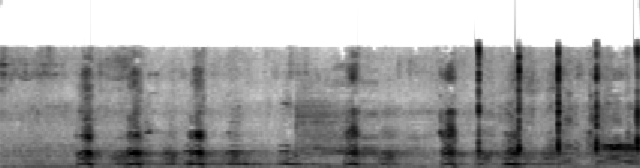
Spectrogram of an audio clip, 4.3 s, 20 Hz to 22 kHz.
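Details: Young female German Shepherd, six to nine months old, at a Vietnamese dog show on 27 December 2020, giving a run of short, ringing barks, about ten in four seconds, while a handler's voice calls out nearby.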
